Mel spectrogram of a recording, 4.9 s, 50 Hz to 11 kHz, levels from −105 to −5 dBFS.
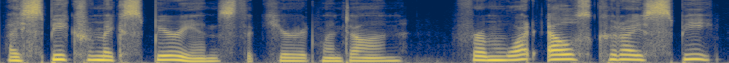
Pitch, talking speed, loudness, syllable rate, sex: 195 Hz, 160 wpm, -20 LUFS, 4.7 syllables/s, female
